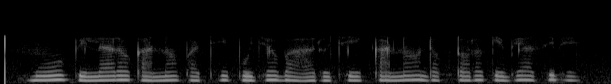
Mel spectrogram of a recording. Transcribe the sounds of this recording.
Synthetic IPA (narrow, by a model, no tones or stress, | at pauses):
mupilaɾɔkanɔpat͡ʃipud͡ʒɔbaɦaɾut͡ʃʰikanɔɖɔk̚ʈɔɾɔkebeasibe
